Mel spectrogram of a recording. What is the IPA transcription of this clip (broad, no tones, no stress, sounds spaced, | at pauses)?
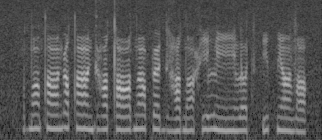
dˤ œ̃ tˤ ə̃ː ɡ ʌ tˤ ĩː ɡʱ ə˞ tˤ œ ə̯ dˤ ĩ ə̯ p œ dʱ ə dˤ ã x i l ĩː l ɤ t͡sʼ i p ĩː zˤ ʌ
